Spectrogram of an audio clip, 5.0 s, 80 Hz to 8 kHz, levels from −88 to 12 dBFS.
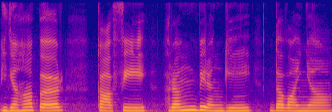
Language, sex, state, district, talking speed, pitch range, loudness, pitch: Hindi, female, Punjab, Kapurthala, 70 wpm, 200-220 Hz, -14 LUFS, 215 Hz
